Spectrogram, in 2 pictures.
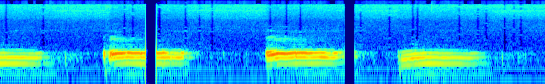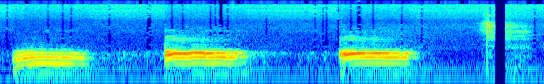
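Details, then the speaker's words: Voice auscultation over the zone of a pleural effusion that behaves like consolidation: the patient says a resonant word as sides alternate, with six sustained vowels, some nasal and bleating and 'ee' heard as 'ay', giving egophony ('goat voice'). "Es en esta zona donde podemos encontrar algunos fenómenos, como por ejemplo la egofonía o voz de cabra. Es un fenómeno de oscultación de la voz."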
